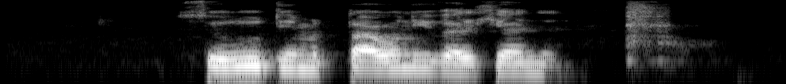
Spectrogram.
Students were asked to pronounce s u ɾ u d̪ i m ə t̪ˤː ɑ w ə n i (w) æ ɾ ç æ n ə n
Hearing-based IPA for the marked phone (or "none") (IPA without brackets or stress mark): v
